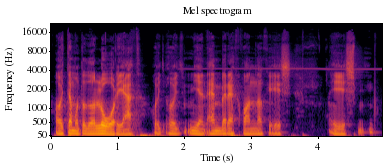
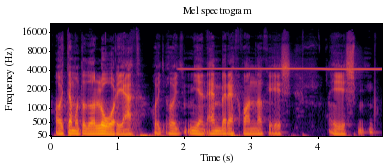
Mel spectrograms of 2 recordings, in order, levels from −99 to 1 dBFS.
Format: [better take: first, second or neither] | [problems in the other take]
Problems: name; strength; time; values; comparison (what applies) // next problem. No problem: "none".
first | high-pitched whine; loud; from 2 s on; 4 kHz, 7 dB below the speech; faint in the first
